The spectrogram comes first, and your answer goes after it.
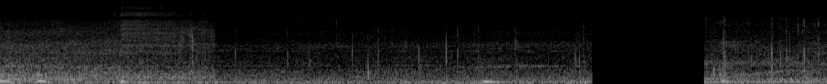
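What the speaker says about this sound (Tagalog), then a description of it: "Ulan." Rain falls steadily with a continuous hiss and soft patter, broken by a brief complete silence before resuming.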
